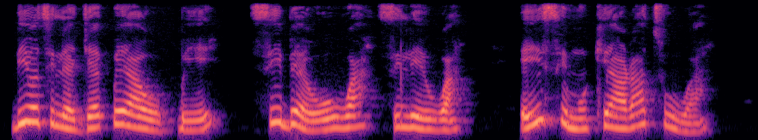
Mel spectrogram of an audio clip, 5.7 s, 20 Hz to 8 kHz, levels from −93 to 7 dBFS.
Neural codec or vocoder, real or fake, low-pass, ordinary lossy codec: none; real; 7.2 kHz; none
